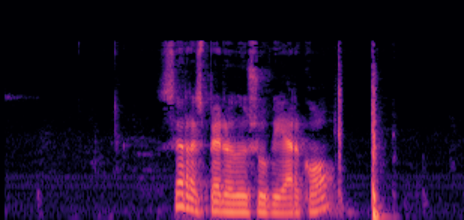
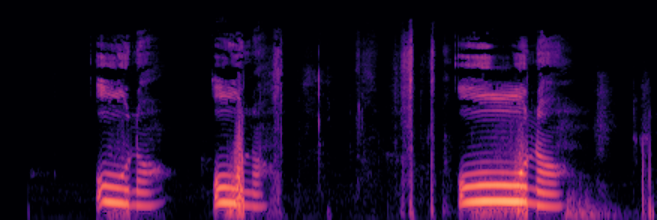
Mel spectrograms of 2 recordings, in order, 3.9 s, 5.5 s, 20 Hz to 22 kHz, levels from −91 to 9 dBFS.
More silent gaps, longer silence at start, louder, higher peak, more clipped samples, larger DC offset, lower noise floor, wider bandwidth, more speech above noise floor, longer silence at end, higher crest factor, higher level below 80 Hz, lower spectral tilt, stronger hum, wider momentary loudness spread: neither; first, 1.35 s vs 0.8 s; about the same, -20 LUFS vs -18 LUFS; about the same, -2 dBFS vs -2 dBFS; neither; neither; second, -67 dBFS vs -79 dBFS; about the same, 11.5 kHz vs 11.5 kHz; second, 48 dB vs 62 dB; second, 0.65 s vs 0.8 s; about the same, 22 dB vs 18 dB; first, -36 dBFS vs -60 dBFS; about the same, -6 dB/octave vs -6 dB/octave; neither; second, 7 LU vs 27 LU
